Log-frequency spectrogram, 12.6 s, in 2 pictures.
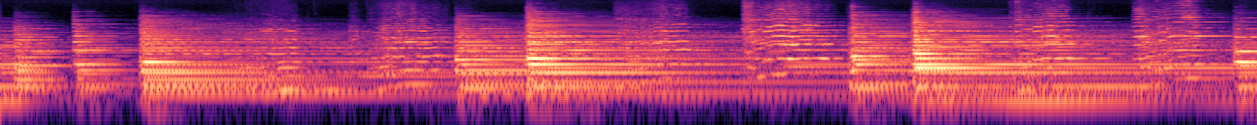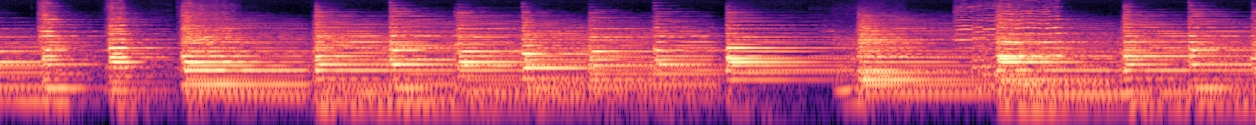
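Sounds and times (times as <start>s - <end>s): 
piano trio playing a variation in A minor: 0.0s - 12.5s.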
